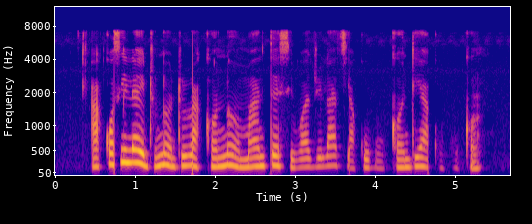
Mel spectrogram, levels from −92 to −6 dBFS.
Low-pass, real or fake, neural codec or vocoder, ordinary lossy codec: 7.2 kHz; real; none; none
